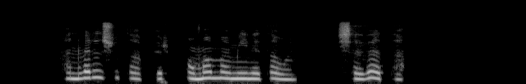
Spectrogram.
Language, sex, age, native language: Icelandic, female, 18-19, Icelandic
